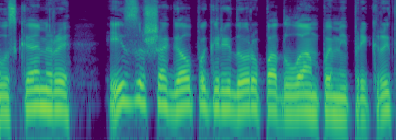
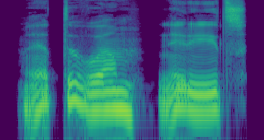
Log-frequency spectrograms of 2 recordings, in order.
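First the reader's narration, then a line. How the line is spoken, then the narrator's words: Mumbled. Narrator (Russian): пробормотал он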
